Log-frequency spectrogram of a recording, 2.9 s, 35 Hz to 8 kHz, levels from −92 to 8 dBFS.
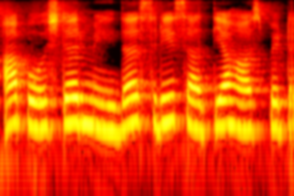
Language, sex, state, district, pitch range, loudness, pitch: Telugu, female, Andhra Pradesh, Sri Satya Sai, 230-260 Hz, -15 LUFS, 245 Hz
